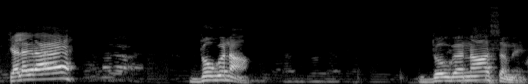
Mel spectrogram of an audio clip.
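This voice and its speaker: Male teacher, high and animated voice, quizzes the class over and over. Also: lo-fi sound. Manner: drills students with repeated questions. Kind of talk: classroom lesson.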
